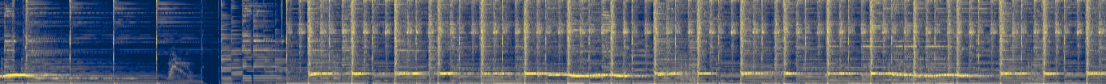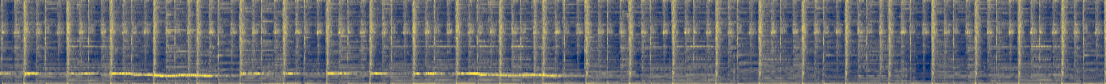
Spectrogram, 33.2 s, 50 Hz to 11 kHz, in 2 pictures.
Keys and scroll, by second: 8.7 c, 13.7 c, 17.1 d, 18.3 ctrl+s, 22.1 ctrl+s.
